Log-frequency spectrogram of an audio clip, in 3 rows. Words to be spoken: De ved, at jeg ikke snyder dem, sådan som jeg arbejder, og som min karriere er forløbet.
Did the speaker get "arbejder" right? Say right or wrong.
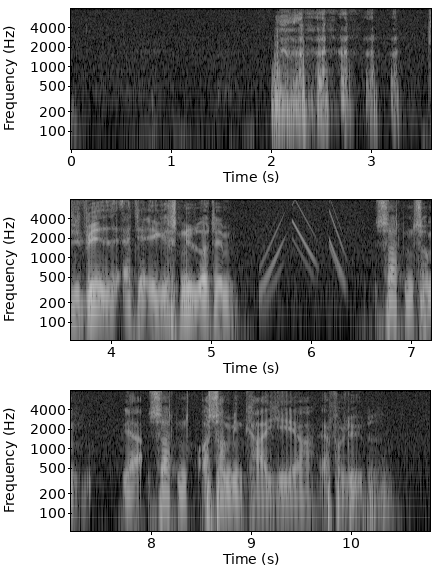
wrong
